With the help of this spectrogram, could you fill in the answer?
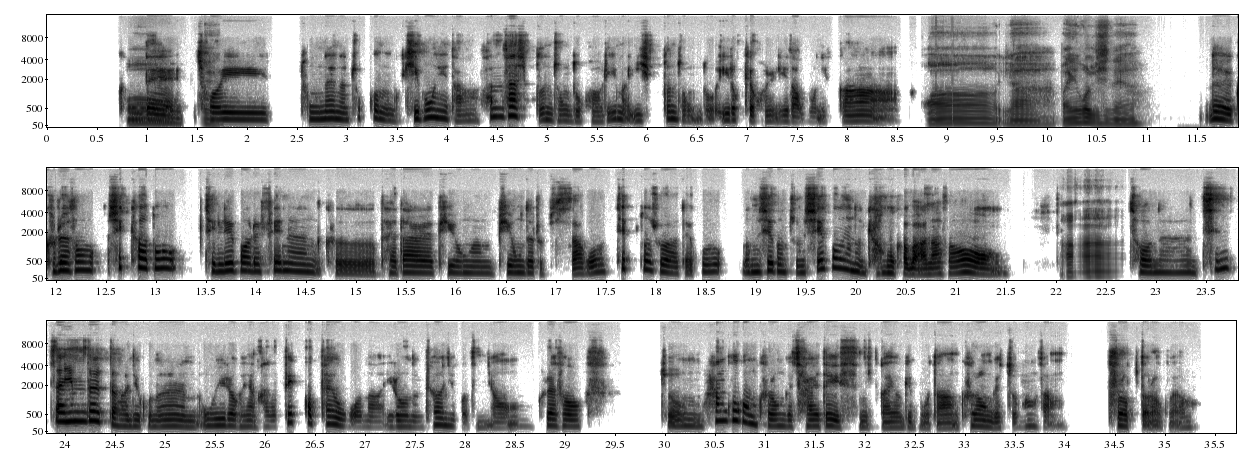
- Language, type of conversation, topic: Korean, unstructured, 음식 배달 서비스를 너무 자주 이용하는 것은 문제가 될까요?
- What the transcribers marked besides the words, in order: other background noise; tapping; put-on voice: "fee는"; in English: "fee는"; laughing while speaking: "경우가"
